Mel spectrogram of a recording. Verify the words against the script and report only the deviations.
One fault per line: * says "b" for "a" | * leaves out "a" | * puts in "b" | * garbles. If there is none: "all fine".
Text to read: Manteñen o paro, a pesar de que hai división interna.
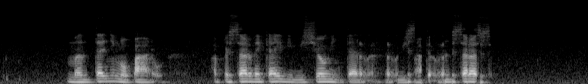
* garbles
